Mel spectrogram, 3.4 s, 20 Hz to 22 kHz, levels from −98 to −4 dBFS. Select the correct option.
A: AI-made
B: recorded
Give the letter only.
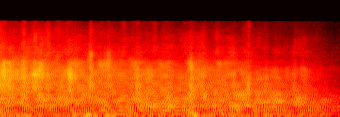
A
